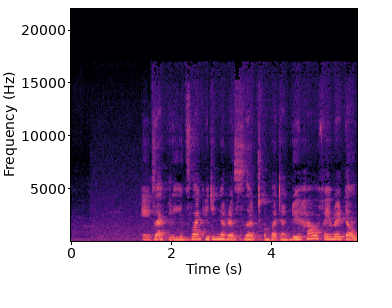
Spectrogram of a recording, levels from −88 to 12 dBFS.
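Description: From about 0.38 s to 1.56 s the voice suddenly goes roomy and hollow, thinner in the low end and roughly 5 dB quieter, with background noise sitting around 25 dB below the speech. That's the signature of a switch to a distant microphone, likely because the close mic's feed dropped out and a farther one, something like a camera mic, got used. The change back at 1.56 s is just as abrupt.

At 3.23 s there's a tiny jump in the sound, no gap of silence, just a seam. That points to a dropped buffer (overrun), where the software likely didn't fetch its samples before the hardware overwrote them. Only a few milliseconds went missing, so the two sides were butted together and the speech skips forward very slightly.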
